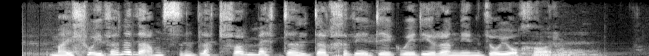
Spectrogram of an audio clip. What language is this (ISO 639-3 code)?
cym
